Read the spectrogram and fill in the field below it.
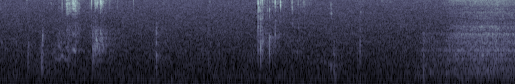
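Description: A young woman sucks and smacks on a candy.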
